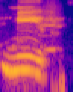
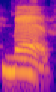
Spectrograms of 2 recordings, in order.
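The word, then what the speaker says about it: mère: We don't call it mere. We call it mare.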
